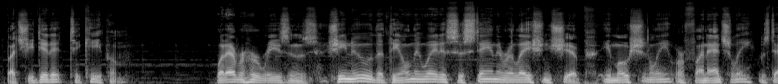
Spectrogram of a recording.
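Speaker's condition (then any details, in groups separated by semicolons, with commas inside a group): No condition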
